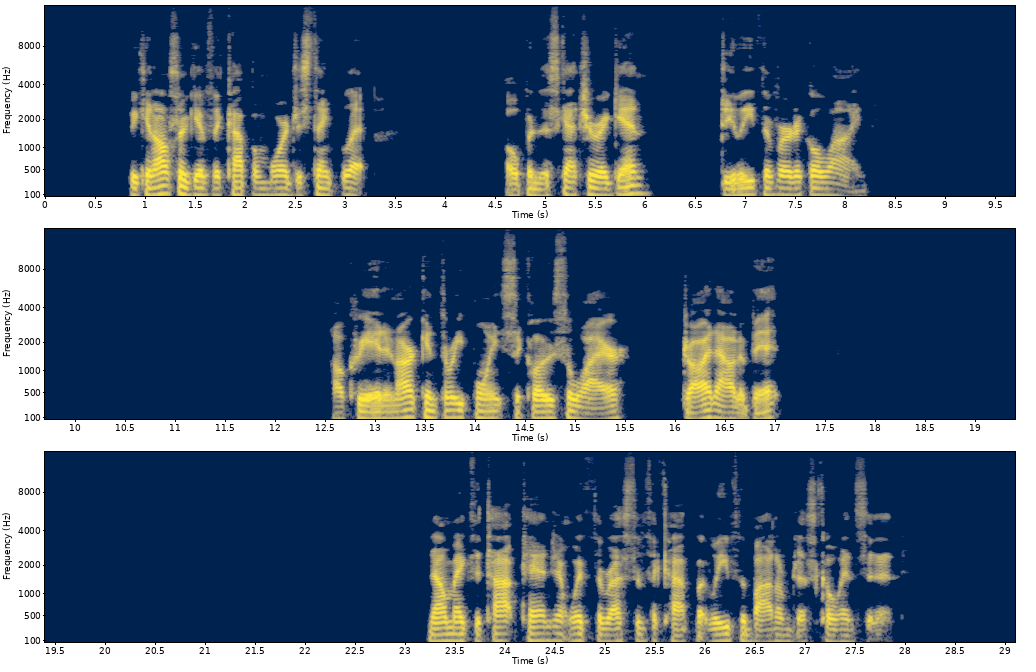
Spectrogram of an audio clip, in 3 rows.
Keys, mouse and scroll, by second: 1.8-2.8 drag, 3.2-3.7 drag, 5.3 click, 6.2-6.5 scroll up 2, 6.8 click, 7.4-7.8 drag, 7.8-8.1 scroll up 2, 10.0 click, 11.0 Delete, 15.5 click, 17.3 click, 18.8 click, 20.4 click, 22.0 click, 22.8 click, 23.9 ctrl+click, 25.9 click.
